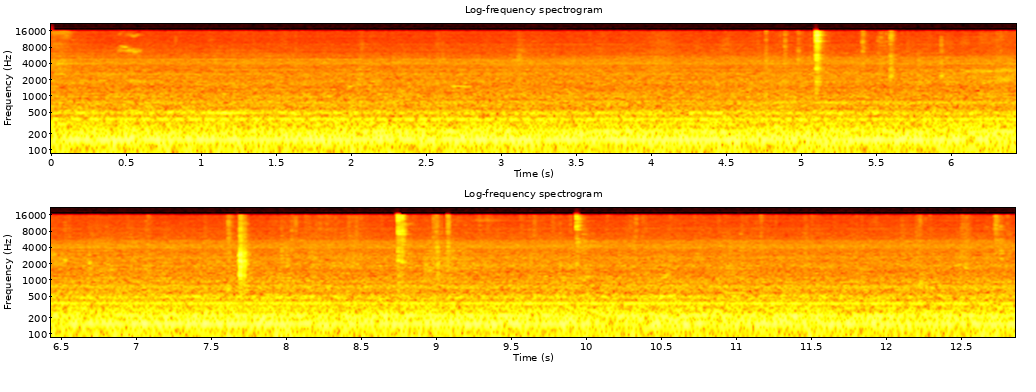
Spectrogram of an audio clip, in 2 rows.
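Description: Airbus A320's jet engines at idle heard from inside the cabin as the aircraft taxis slowly onto its stand: a steady low hum and drone over a rumble. A few faint clicks from the cabin come through.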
